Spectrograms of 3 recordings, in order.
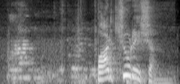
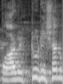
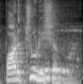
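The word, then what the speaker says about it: parturition: আমরা কিন্তু পারটুরিশন বলবো না, এই টি ইউ এর উচ্চারণটা চু হবে, পারচুরিশন, ঠিক আছে?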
